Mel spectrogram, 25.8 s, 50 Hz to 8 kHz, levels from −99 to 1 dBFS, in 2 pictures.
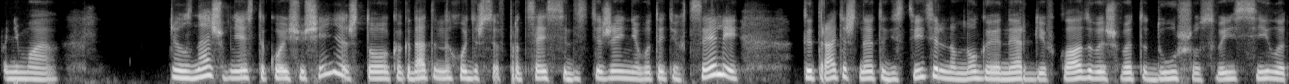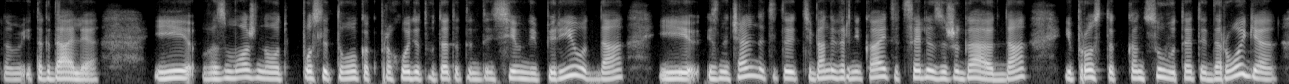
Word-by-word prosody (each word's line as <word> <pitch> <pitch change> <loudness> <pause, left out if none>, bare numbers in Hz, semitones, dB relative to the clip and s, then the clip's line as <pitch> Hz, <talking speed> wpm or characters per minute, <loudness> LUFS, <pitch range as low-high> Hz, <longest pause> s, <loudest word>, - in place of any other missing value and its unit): Понимаю. 180 -2 -2 1.1
Ты 220 -2 +4
знаешь, 240 +4 +3
у - - -6
меня 200 0 0
есть 210 0 0
такое 200 0 +1
ощущение, 255 - 0
что 190 0 0
когда 190 +2 0
ты 215 - -5
находишься 195 0 -1
в - - -21
процессе 195 -2 -1
достижения 190 +1 -1
вот 180 +2 -4
этих 180 -3 -2
целей, 240 -3 +4 0.6
ты 210 - +5
тратишь 205 +4 -1
на 190 - +1
это 195 +1 0
действительно 200 +3 0
много 185 +1 +1
энергии, 175 0 0
вкладываешь 190 +2 0
в 180 - -6
это 180 +1 -1
душу, 180 0 -2
свои 175 +5 -2
силы, 190 -1 -1
там, 170 -1 -7
и - - -7
так 190 -1 -1
далее. 180 -3 +2 0.5
И, 200 +2 +4
возможно, 200 +3 0
вот, 175 -1 -1
после 195 0 +2
того, 190 +3 0
как 180 -2 -4
проходит 190 0 0
вот 175 0 -4
этот 180 -2 -1
интенсивный 180 0 -1
период, 200 0 +1
да, 185 +6 -1 0.3
и 185 0 +3
изначально 210 +7 0
ти 215 - -12
ты, 190 -1 +3
тебя 195 +2 -1
наверняка 205 +1 0
эти 210 -5 -2
цели 210 +4 +1
зажигают, 185 -3 +1
да, 215 +7 -1 0.3
и 190 - +1
просто 210 -1 +1
к - - -50
концу 205 +3 +1
вот 185 +1 -2
этой 190 -2 0
дороги, 190 - +1
190 Hz, 150 wpm, -19 LUFS, 180-205 Hz, 1.1 s, ты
